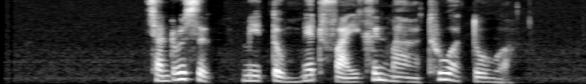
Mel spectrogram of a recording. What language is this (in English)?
Thai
